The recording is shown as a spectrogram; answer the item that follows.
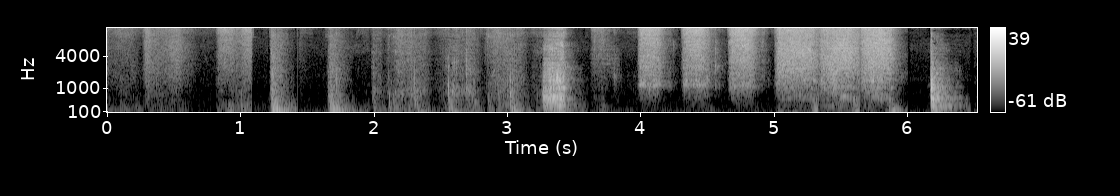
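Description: Hands rubbing and smoothing fabric bedding, a series of short separate strokes, with quicker brushing and then a steadier hiss in the last second.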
